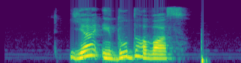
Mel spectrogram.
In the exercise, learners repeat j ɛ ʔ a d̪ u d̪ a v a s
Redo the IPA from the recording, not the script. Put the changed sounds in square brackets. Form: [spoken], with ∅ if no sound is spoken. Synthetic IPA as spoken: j [a] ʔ [i] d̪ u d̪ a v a s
